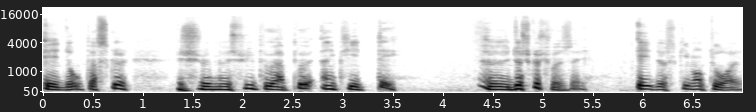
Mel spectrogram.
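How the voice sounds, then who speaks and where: A man speaks very slowly in a dark, mellow tone, somewhat breathy, with lively intonation and long, frequent pauses. The recording is very clean, with a silent background. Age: 80s+. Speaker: scientist. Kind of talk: interview. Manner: halting.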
